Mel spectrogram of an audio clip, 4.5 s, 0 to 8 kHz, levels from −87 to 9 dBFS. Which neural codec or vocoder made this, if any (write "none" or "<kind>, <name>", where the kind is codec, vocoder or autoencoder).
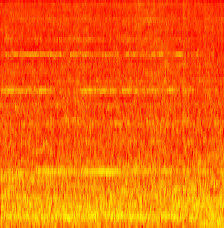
autoencoder, DAC-VAE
